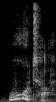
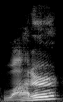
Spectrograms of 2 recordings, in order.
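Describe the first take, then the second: First: It is said in a British accent. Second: It is said in a stronger American accent. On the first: "der Brite teilweise Water" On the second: "manche sogar Water"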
